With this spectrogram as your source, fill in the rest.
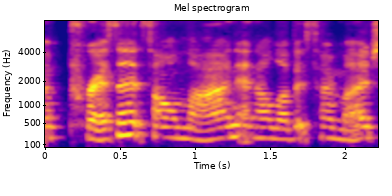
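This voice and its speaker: A woman speaks with an American accent at a medium pitch. Her tone is bright and sharp. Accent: Southern US, lighter than it used to be. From US South, Savannah, Georgia. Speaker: manifestation coach. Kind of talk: online interview.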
